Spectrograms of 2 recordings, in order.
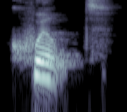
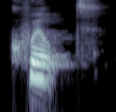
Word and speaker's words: quilt: next word is quilt quilt when you say the qu sound it is unvoiced so it does not vibrate so it's quilt a quilt a blanket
